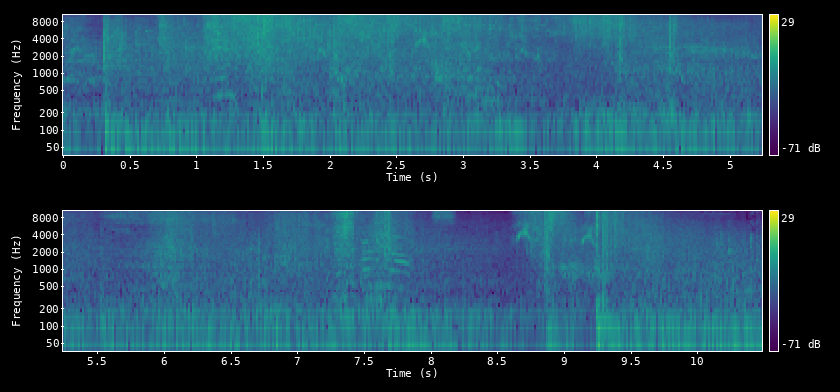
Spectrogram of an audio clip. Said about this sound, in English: I like to explode it.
